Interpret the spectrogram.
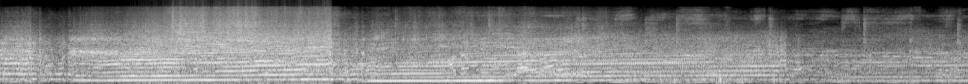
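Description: A car's engine accelerating hard down the drag strip. The pitch climbs, drops at a gear change about three seconds in, climbs again through the next gear, and drops at another shift near the end as the car pulls away and fades.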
